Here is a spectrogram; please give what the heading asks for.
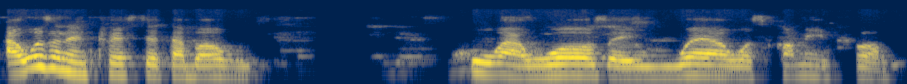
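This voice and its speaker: Woman from Cameroon, lowish voice, halting speech, dull video-call sound. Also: darkish tone. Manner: halting, restarts often. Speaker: guest. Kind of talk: casual chat.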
